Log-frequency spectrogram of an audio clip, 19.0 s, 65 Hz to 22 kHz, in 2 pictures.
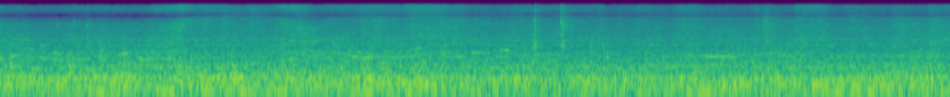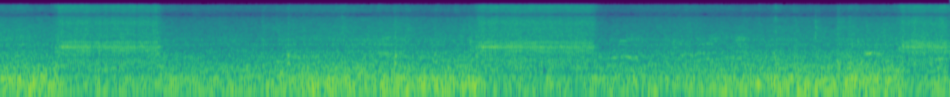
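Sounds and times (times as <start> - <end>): sewing machines clattering: 16.7 - 19.0.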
